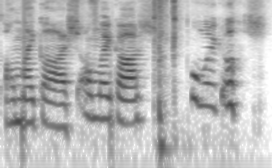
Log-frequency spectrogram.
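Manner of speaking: overwhelmed gasp. Real, not acted. Card moves her, rising emotion.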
